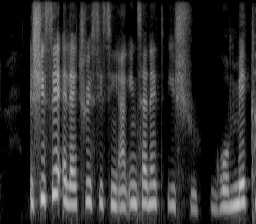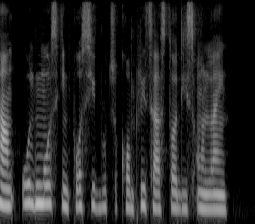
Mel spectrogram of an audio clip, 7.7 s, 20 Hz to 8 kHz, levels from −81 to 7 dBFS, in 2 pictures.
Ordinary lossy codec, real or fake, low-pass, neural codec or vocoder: none; fake; none; codec, 16 kHz, 0.8 kbps, ZipCodec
